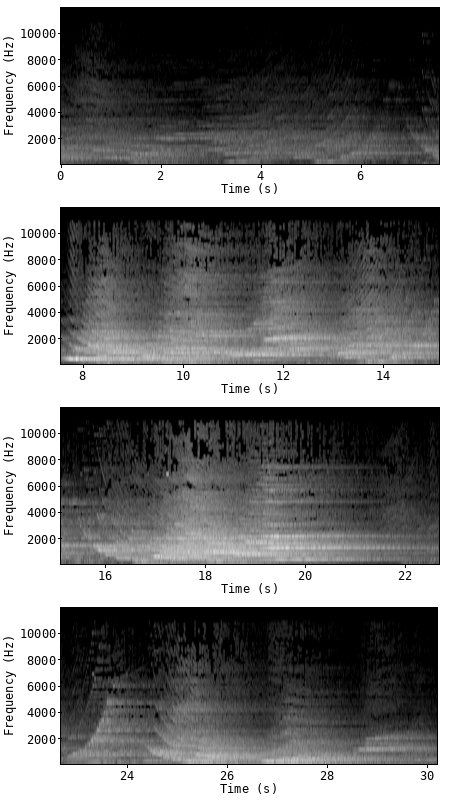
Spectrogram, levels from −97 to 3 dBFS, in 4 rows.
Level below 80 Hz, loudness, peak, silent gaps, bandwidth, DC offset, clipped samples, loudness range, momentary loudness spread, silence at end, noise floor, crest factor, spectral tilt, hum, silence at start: -70 dBFS; -26 LUFS; -8 dBFS; none; 11 kHz; under 0.1%; under 0.1%; 15 LU; 21 LU; 0.1 s; -60 dBFS; 22 dB; -3 dB/octave; none; 0 s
